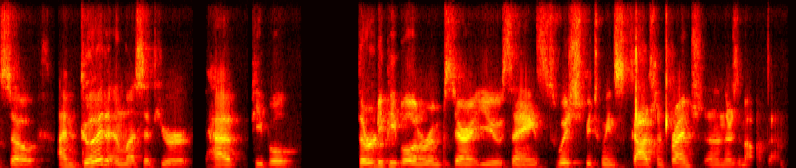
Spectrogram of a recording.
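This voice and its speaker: In a normal speaking voice, a man with an American accent speaks at a medium pitch and a fairly quick pace. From Detroit area, US. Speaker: actor. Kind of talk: casual chat.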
